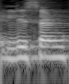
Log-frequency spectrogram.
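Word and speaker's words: listen: गुरु ने लिसन T silent होता है।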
